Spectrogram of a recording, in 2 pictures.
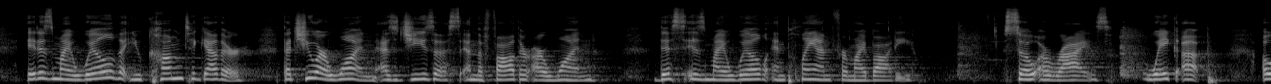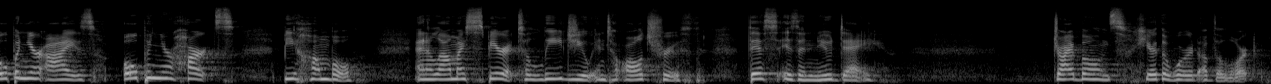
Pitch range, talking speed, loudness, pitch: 210-245 Hz, 150 wpm, -30 LUFS, 230 Hz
